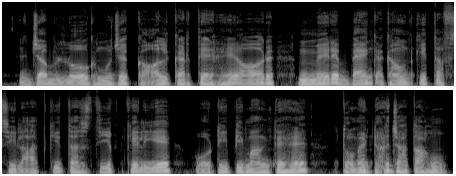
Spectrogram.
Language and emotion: Urdu, fearful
